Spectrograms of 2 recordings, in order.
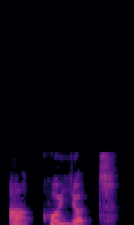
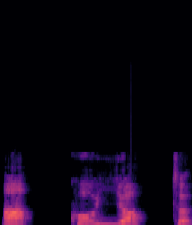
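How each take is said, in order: First: Said in the usual way. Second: COYOTE split co - yo - te; syllable breakdown. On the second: Shown as a demonstration. Teacher corrects the dictation, COYOTE in separate syllables. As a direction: give each syllable of COYOTE its own beat. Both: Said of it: "Et ensuite".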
